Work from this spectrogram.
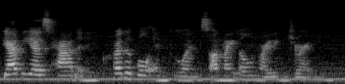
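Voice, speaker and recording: A woman's voice: medium pitch, fairly quick. Woman author over noisy hum. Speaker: writer reading own story. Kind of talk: literary story reading. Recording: clearly noisy, humming background.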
